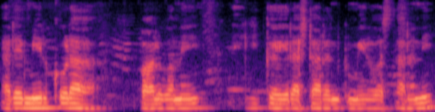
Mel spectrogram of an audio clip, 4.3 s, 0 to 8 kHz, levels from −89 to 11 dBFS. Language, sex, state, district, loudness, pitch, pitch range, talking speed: Telugu, male, Andhra Pradesh, Manyam, -16 LUFS, 120 Hz, 115-130 Hz, 140 wpm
